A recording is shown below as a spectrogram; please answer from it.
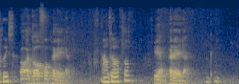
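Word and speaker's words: Pereyra: Adulo Para. Aldo. Yeah, Para. Okay. With with a Y, not an I. Pereira.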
